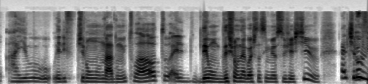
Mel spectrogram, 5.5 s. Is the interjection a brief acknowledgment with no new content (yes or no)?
yes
